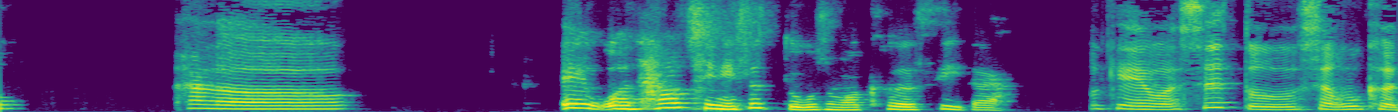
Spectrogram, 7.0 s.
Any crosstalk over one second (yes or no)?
no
